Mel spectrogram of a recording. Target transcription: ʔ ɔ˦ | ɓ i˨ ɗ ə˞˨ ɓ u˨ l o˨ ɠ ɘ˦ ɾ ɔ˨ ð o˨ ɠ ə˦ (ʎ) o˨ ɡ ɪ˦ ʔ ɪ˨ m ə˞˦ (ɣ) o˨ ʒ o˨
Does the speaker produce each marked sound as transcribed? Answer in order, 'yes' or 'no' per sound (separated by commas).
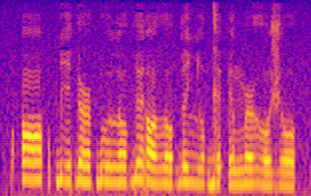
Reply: yes, yes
